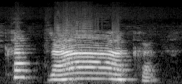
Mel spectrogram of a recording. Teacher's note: Tem o som mais forte aqui, ó, no tra.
